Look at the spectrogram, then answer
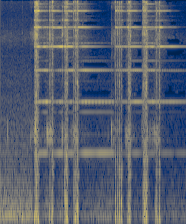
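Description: A Gazelle bicycle's original bell rings in two bursts of three quick metallic dings each, close and loud with a bright sustained chime, no voices.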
